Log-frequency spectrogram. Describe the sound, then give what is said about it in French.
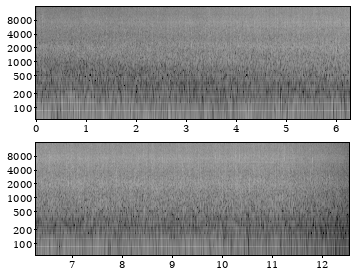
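Steady, dense rain falls continuously in very cold, bad weather at Orly airport in France, with a broad hissing wash and a low rumble underneath, holding an even loudness before easing slightly at the very end. No voices are present. “Le temps était très mauvais, il faisait très froid, il y avait beaucoup de pluie.”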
